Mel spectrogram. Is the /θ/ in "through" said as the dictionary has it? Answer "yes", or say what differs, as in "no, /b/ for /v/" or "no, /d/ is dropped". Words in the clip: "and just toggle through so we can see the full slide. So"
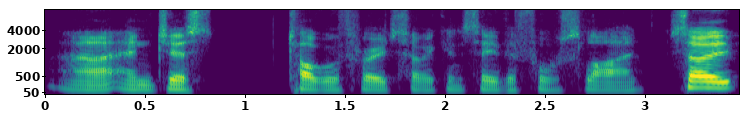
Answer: yes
